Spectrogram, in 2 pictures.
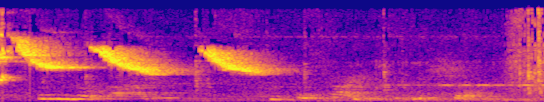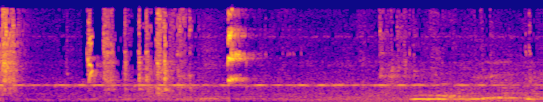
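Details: Female rufous-collared sparrow soliciting mating: three loud, high, sharply descending notes about half a second apart open the recording, followed by people talking and faint clicks.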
